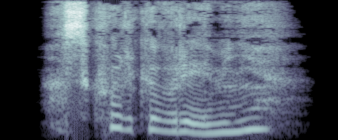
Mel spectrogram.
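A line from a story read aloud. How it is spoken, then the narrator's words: Sleepy question. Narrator (Russian): сонно спросила Йенни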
